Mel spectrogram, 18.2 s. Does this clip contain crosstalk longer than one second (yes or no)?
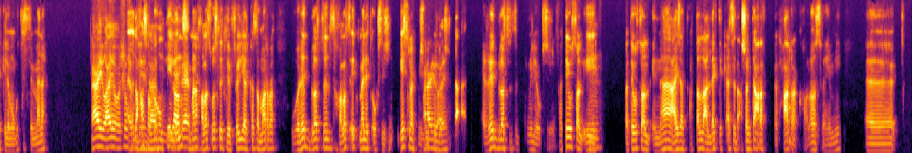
yes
